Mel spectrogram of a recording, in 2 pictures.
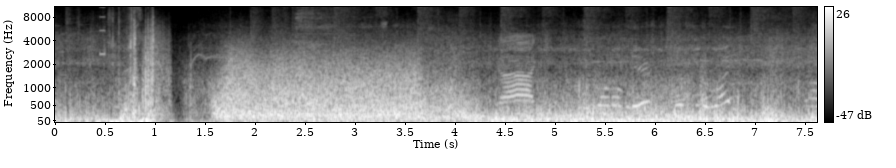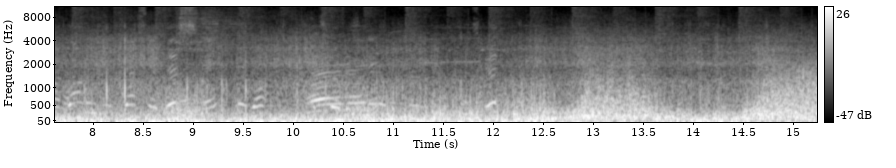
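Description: Wind rushing over the camera microphone under an open parachute canopy, loud and steady, with a brief drop in level about a second in.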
